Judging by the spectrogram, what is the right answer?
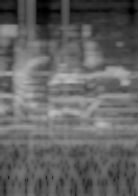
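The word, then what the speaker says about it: psychology: है, साइलेंट होता है, और एस से पहले आपका पी आया है तो इसको हम क्या बोलेंगे, साइकोलॉजी।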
